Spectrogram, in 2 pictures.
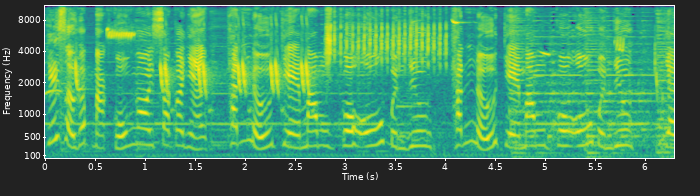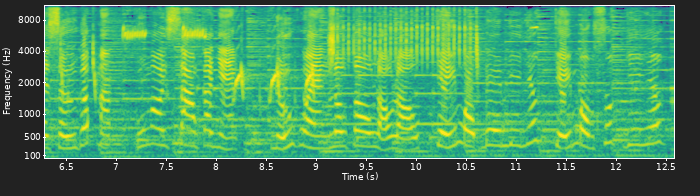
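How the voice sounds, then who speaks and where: A woman playing a brash, quick-tempered lô tô troupe barker with a Southern Vietnamese accent, trading insults in a comic sketch. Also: high voice, lightly acted. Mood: announcing. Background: music.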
